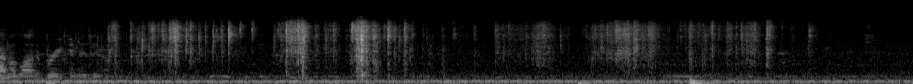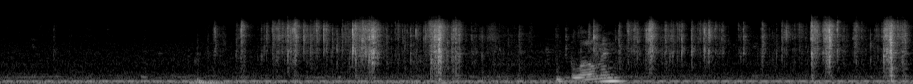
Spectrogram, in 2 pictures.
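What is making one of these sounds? Foil wrappers crinkle and tear as hands open card packs.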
